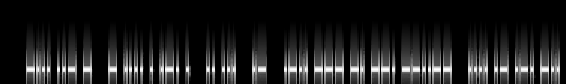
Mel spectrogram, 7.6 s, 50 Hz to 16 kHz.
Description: Morse code, heard as a keyed tone, about 34 wpm, 700 Hz. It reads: BUT THERE IS A LONG, HARD
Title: Sentences from Top 1100 Words 35wpm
